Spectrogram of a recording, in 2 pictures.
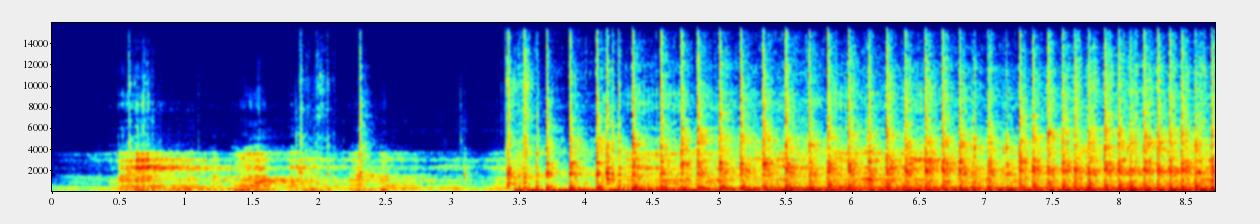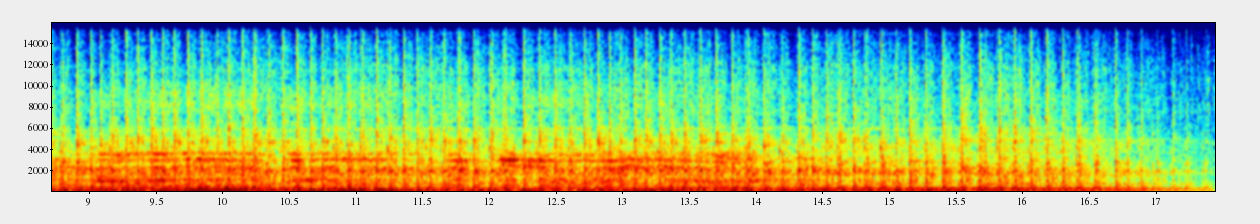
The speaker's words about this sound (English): The chainsaw started on the first pull with a belch of smoke that bathed Trevor in fumes, just as the old man had promised.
